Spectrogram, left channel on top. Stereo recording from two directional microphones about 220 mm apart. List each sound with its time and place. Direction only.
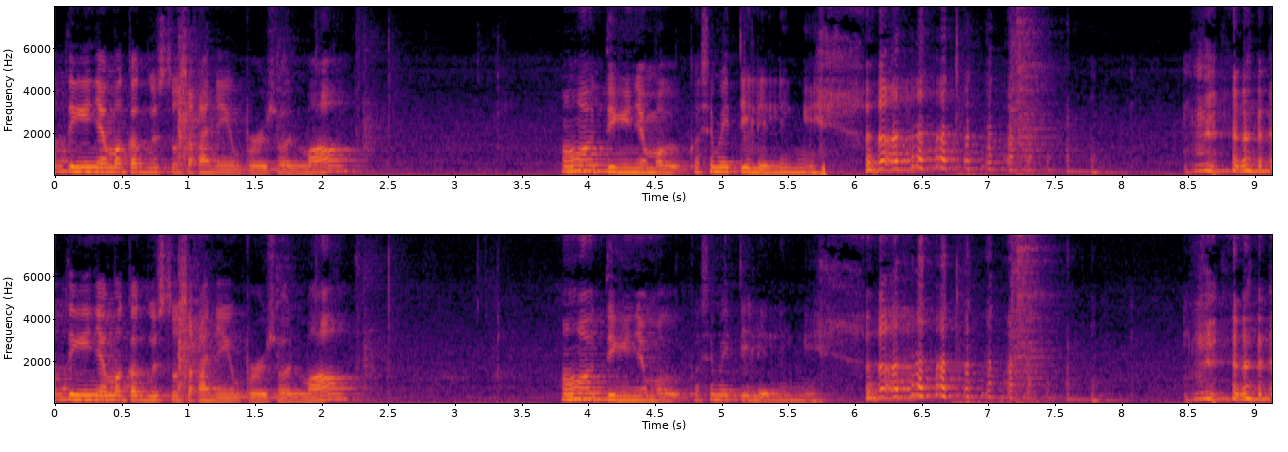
0.1 s a woman's voice: centre (ahead or behind)
3.7 s a woman's voice: 5° right (ahead or behind)
6.2 s music: 10° right (ahead or behind)
8.5 s a woman's voice: centre (ahead or behind)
